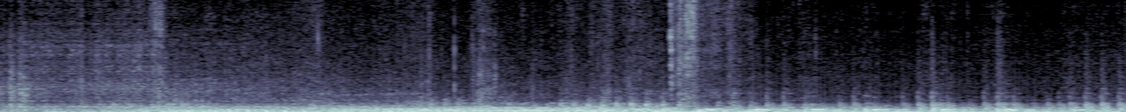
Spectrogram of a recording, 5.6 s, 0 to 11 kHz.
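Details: 1998 Ford Crown Victoria P71 Police Interceptor parked at least 10 years: engine catches and holds a fairly steady, low rumble for several seconds.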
